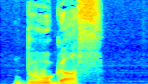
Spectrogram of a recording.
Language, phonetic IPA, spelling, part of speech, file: Polish, [ˈdwuɡas], długas, noun, Pl-długas.ogg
